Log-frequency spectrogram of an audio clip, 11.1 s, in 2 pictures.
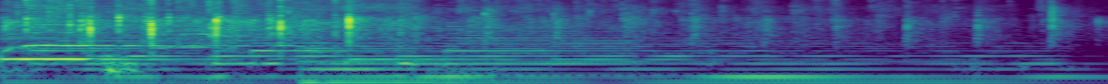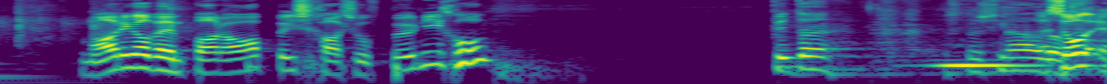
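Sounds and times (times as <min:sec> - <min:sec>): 
audience applause: 0:00.0 - 0:06.8
speech: 0:06.0 - 0:08.2, 0:09.4 - 0:11.0.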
